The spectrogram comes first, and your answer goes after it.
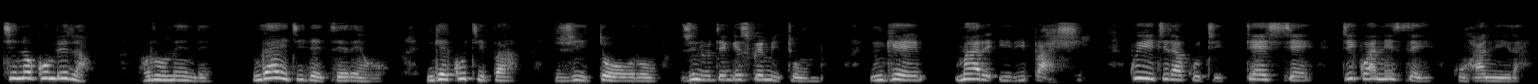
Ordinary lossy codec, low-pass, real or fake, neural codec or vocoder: AAC, 32 kbps; 7.2 kHz; real; none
